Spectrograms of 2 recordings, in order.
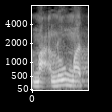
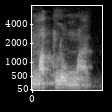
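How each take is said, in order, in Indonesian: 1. Ada hentian glotis setelah suku kata pertama. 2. Ada bunyi k setelah suku kata pertama.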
